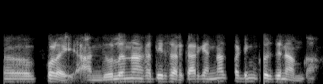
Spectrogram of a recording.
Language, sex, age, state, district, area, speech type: Goan Konkani, male, 45-60, Goa, Canacona, rural, conversation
